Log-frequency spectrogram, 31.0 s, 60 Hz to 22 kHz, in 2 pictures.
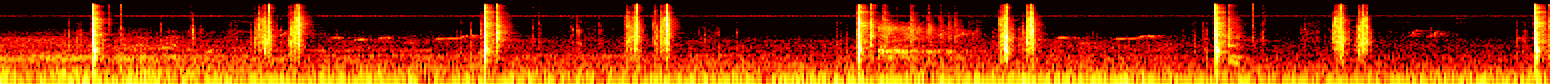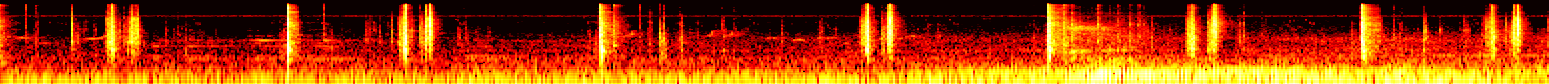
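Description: Battery-powered toy M416 gel-bead blaster firing single shots in semi-auto mode: about two dozen sharp shots, one to two seconds apart, some in quick pairs.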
